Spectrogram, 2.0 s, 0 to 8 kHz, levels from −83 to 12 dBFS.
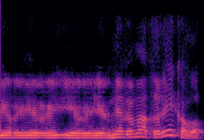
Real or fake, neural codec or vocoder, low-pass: fake; codec, 16 kHz, 2 kbps, FreqCodec, smaller model; 7.2 kHz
